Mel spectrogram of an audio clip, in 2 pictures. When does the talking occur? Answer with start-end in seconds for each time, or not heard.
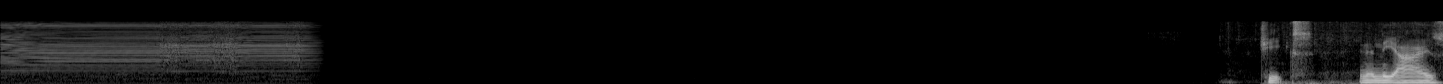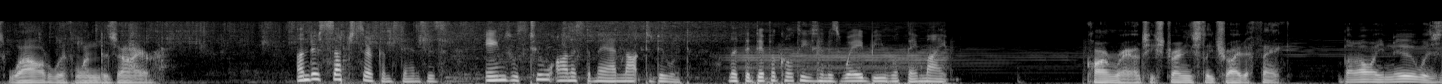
12.6-16.1, 17.4-24.0, 25.3-28.8.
